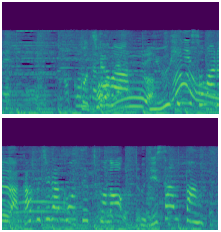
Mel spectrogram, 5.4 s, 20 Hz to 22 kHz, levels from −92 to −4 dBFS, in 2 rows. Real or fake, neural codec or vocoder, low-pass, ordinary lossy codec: real; none; none; none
